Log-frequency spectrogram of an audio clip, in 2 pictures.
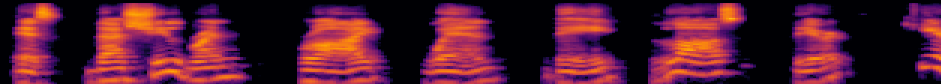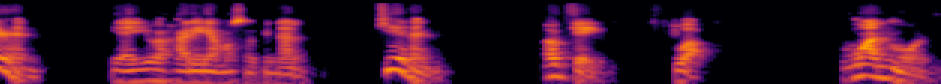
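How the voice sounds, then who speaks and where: Slow-speaking man teaching a pronunciation class. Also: medium pitch, fairly bright tone. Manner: slow, deliberate, models English words and sentences between Spanish explanations. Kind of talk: online class.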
